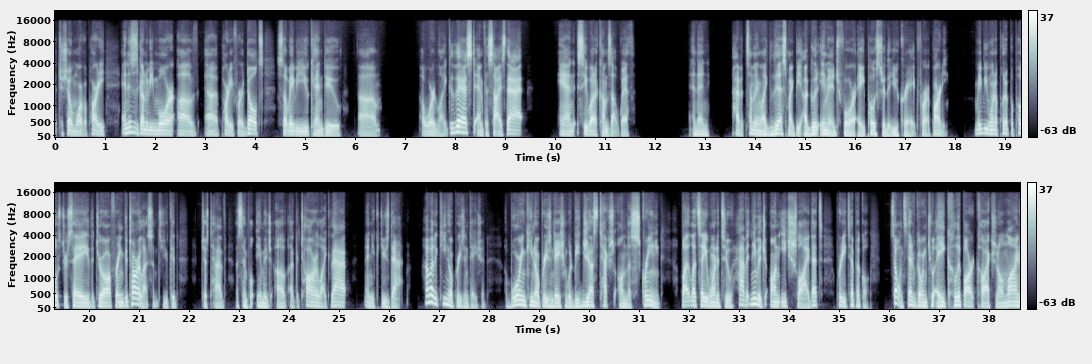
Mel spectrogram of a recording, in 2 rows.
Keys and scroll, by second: 5.4-7.4 typing, 7.9 Return, 20.9-22.0 typing, 22.4 Return.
